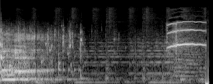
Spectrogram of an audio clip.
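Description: Animated-cartoon soundtrack effects: a loud noisy rushing burst at the start, then near the end a shrill whistle-like tone that rises and then bends downward.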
